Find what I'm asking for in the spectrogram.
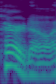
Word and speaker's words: Peridot: I told my sister, I asked my sister, how do you pronounce Peridot? And she's like, Peridot. And I'm like, why? And she's like, it's French.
